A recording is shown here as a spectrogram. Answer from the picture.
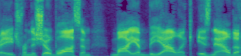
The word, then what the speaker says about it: Mayim Bialik: Mayim Bialik? Is that right? – Yeah.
